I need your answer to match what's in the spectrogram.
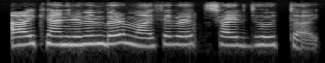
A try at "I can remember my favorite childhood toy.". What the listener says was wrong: Okay, I can remember my favorite childhood toy. Take care of the vowel of can here. It's not long vowel. I can, and it's not I can. Okay, take care here. I can remember my favorite childhood toy.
